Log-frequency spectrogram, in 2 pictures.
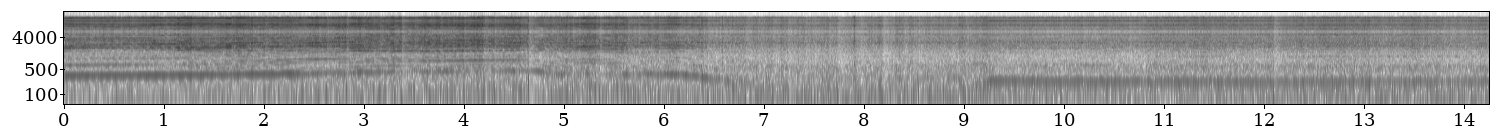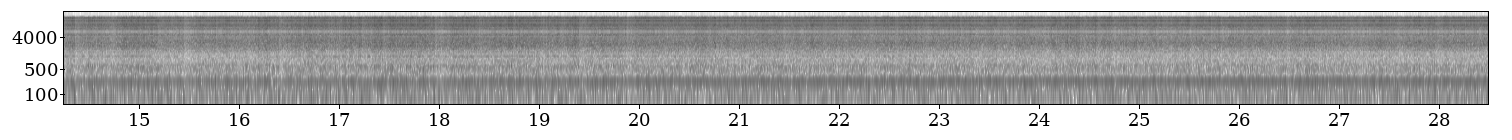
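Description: Honda CBR600RR's inline-four engine on the road: revs climb for about four seconds, fall away, then hold one steady note at cruising speed for most of the time. Wind rushes over the bike-mounted microphone throughout.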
